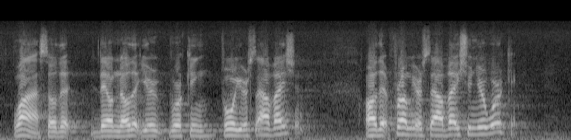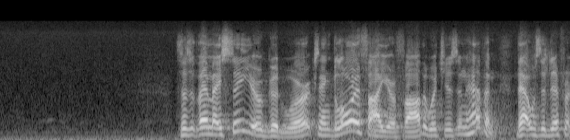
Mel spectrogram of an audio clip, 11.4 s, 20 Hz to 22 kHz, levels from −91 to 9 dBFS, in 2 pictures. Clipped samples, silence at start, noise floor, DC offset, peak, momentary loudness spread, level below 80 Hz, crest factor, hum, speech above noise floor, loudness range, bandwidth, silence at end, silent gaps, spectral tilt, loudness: under 0.1%; 0 s; -45 dBFS; under 0.1%; 0 dBFS; 9 LU; -46 dBFS; 18 dB; none; 28 dB; 6 LU; 11.5 kHz; 0 s; none; -4 dB/octave; -17 LUFS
